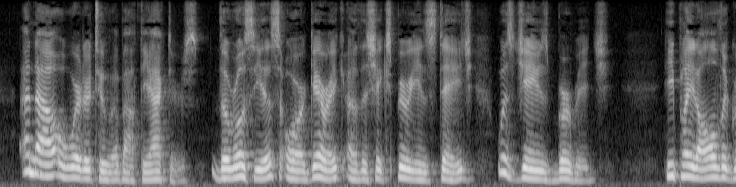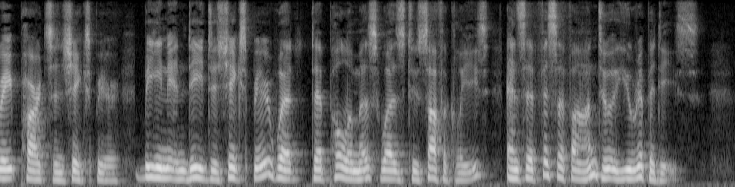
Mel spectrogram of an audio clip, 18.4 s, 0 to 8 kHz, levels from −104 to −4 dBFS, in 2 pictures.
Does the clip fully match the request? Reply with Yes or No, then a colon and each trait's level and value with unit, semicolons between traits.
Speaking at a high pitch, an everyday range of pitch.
No: medium, 145 Hz; average, 3.5 semitones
